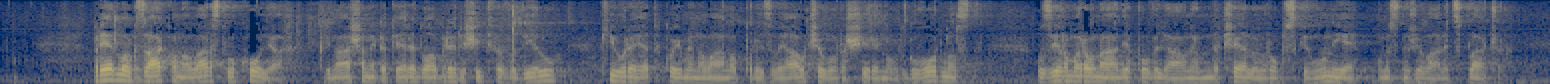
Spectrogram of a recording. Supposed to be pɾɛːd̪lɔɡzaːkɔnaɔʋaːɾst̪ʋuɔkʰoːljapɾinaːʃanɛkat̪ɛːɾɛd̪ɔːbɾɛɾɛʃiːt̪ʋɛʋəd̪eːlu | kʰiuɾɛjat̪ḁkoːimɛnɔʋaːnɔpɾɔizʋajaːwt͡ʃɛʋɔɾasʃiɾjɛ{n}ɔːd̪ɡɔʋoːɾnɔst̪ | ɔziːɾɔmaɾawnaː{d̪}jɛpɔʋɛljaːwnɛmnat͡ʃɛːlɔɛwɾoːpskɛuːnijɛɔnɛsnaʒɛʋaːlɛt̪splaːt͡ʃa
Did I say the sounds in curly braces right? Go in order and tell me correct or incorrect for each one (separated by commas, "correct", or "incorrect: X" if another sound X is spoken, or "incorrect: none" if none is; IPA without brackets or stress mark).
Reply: correct, correct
